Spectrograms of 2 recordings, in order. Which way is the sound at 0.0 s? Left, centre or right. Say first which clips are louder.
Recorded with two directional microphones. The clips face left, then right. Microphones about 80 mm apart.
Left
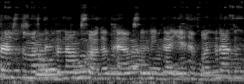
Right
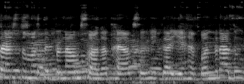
Right 2 dB; right.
